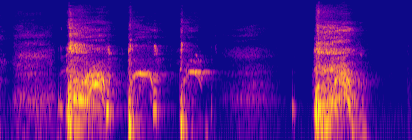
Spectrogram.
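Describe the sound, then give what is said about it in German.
Harsh coughs and throat-clearing in an irregular fit of several loud, rough bursts of uneven length, with no speech in between. “So ein Huster hier. Aber ich schneide es nicht weg.”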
